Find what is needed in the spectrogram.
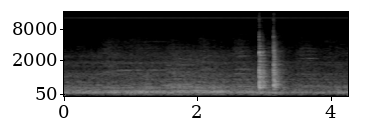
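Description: Yogurt being spooned from a bowl into a pan of curry, with two sharp clinks of the spoon against the bowl about three seconds in, over a low steady hum.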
